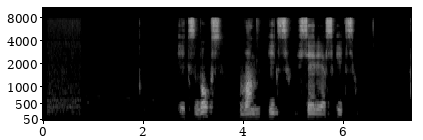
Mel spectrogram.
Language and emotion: Russian, neutral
